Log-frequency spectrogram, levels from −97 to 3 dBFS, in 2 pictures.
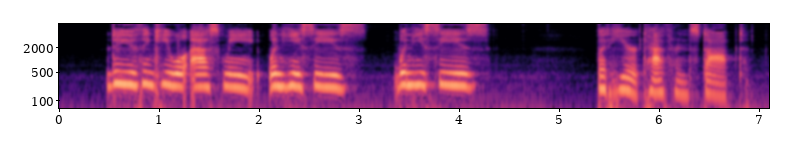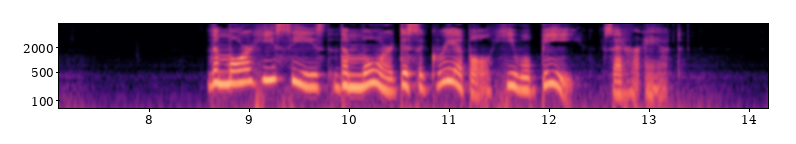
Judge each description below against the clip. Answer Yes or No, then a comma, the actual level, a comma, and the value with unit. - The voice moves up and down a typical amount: Yes, average, 3.3 semitones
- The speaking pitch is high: Yes, high, 230 Hz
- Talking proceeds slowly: Yes, slow, 125 wpm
